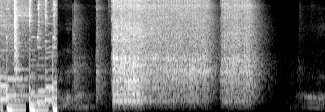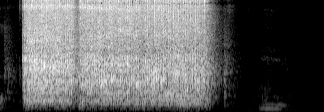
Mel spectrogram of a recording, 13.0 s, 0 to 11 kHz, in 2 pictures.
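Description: Background hip hop music cuts off about a second in. Then a cordless drill runs twice, each time steadily for about three seconds, working the bolts on a Yamaha YZ450F dirt bike's plastic panels.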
